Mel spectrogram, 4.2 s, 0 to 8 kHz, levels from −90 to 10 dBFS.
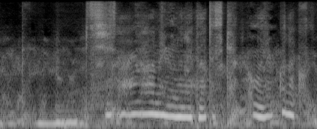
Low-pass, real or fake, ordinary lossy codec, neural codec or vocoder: none; fake; none; codec, 16 kHz, 1 kbps, FreqCodec, larger model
